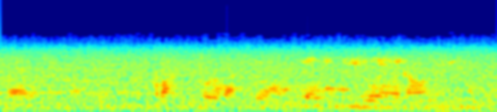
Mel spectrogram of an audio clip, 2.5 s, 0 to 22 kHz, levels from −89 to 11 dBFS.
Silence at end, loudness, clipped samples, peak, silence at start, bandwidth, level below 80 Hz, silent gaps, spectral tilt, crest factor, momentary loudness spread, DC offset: 0 s; -15 LUFS; under 0.1%; 0 dBFS; 0 s; 7 kHz; -38 dBFS; none; -2.5 dB/octave; 16 dB; 6 LU; under 0.1%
